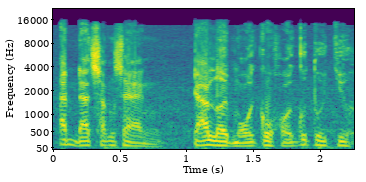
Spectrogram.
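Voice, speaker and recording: A man's voice: fairly low pitch, slight background noise, lightly acted. An actor playing a composed male lawyer who speaks formally. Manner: formal, measured.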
